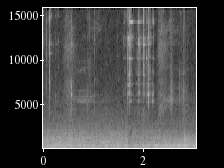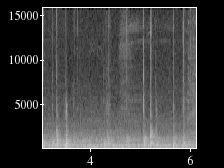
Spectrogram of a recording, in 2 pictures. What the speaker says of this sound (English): Let's get the keys here and we'll get in the trunk.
